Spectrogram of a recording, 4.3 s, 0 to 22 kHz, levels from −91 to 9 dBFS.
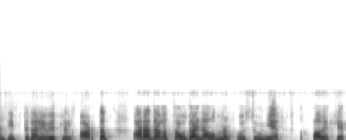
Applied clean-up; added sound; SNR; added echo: neural mask model DeepFilterNet 3.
